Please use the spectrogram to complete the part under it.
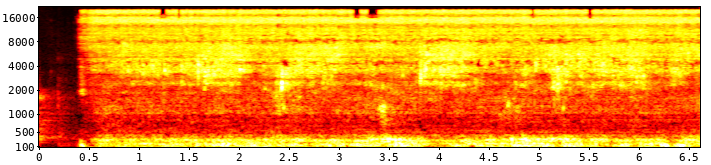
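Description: Cool tap water runs steadily while hand-washed laundry, cleaned with detergent sheets, is rinsed beneath it, a soft continuous splashing that starts abruptly and stays even and fairly quiet.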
